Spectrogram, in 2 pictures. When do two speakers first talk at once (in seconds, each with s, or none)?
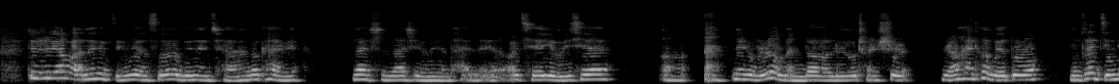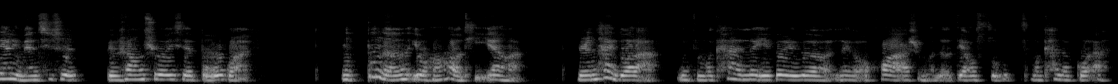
none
